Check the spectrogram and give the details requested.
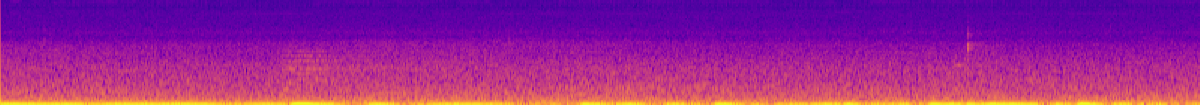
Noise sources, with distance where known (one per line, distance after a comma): car horn, far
